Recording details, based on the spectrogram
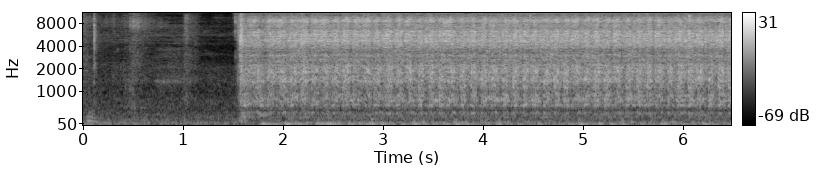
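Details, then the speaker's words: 1990 Ford Festiva, chopped and shortened, unused for about a year and a half, with fresh fuel and a good battery: the starter churns steadily at about three beats a second but the engine never catches; owner hears no fuel pump. Cranks, no start. "Let's see if it starts. No fuel pump?"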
